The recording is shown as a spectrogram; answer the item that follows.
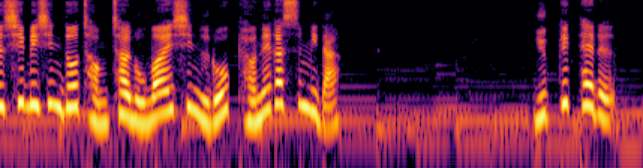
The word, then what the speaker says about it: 유피테르: 유피테르, 로마 신화의 최고 신으로 주피터는 영어 발음인데 원래 천공의 신이며 그리스 신화의 제우스에 해당합니다.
